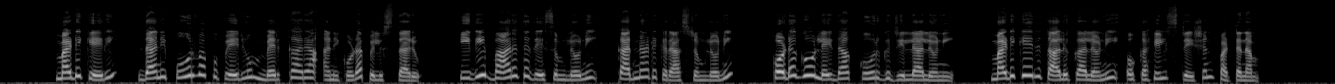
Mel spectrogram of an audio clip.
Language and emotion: Telugu, neutral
